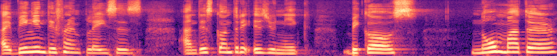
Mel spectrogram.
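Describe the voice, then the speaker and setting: A woman's dark, mellow tone with a Spanish accent and ordinary pitch variation. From Peru. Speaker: audience member asking a question. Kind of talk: Q&A question from the floor. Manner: halting.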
